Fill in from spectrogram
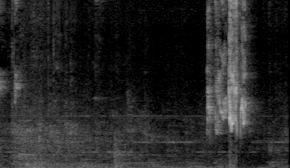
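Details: Lovebirds, a Lutino and a Blue Opaline, chirping in the morning: one short, loud, shrill burst of high chirping near the end, after quiet faint rustling.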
